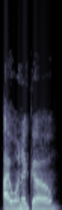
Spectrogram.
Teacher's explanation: the stressed word is go. The reduced wanna is just a weak form.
